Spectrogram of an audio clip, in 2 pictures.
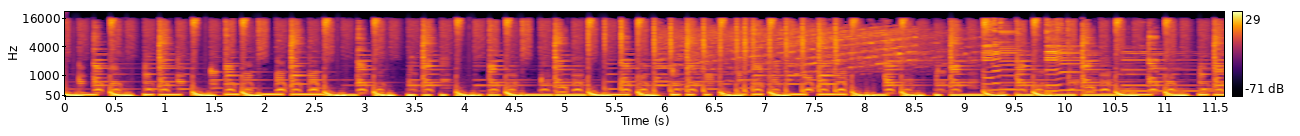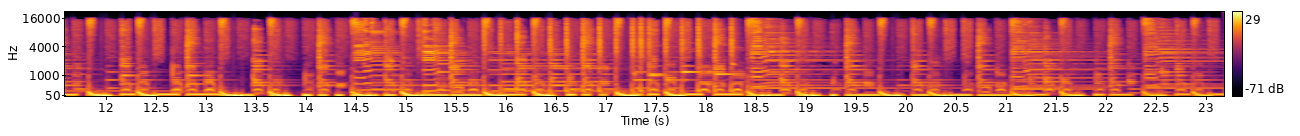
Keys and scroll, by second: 11.7 Tab, 12.9 space, 21.4 Return, 21.8 Tab, 22.4 v.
